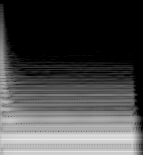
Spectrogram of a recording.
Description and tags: SYNTH BASS SAW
